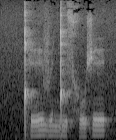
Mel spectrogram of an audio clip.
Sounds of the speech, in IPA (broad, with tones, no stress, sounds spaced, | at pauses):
ǃʰ eː˧˥ v ɪ˧˥˧ ŋ͡ǃ i˧ s x o˩˧˩ ʃ eː˥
